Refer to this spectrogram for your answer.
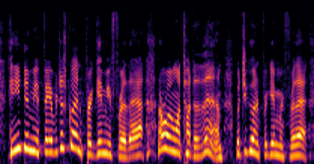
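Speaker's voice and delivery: fast, breezy brush-off request; rushed mock prayer. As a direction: rattle it off to get it over with. Mock prayer asking easy forgiveness.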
